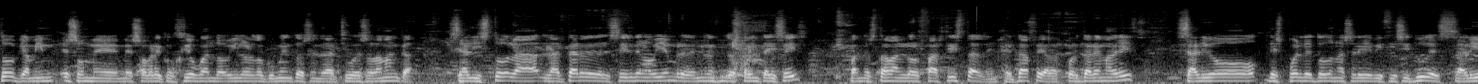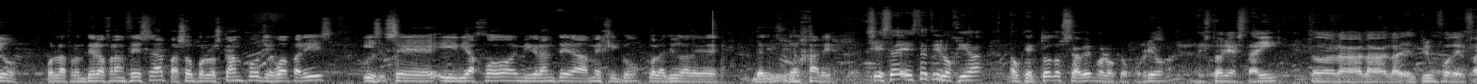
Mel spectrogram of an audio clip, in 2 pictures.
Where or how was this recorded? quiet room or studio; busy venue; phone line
busy venue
